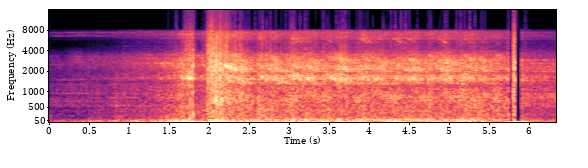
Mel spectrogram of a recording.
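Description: An Avanti West Coast Class 390 train speeds through Harrow & Wealdstone station, a loud rising roar that swells and holds as it passes close by, with a sharp clunk near the end.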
